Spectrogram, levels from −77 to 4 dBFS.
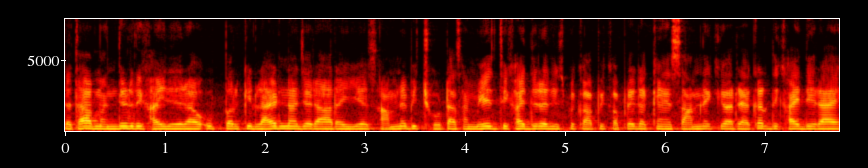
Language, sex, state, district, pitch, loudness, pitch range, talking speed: Hindi, male, Chhattisgarh, Rajnandgaon, 170 Hz, -18 LUFS, 165-175 Hz, 280 wpm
